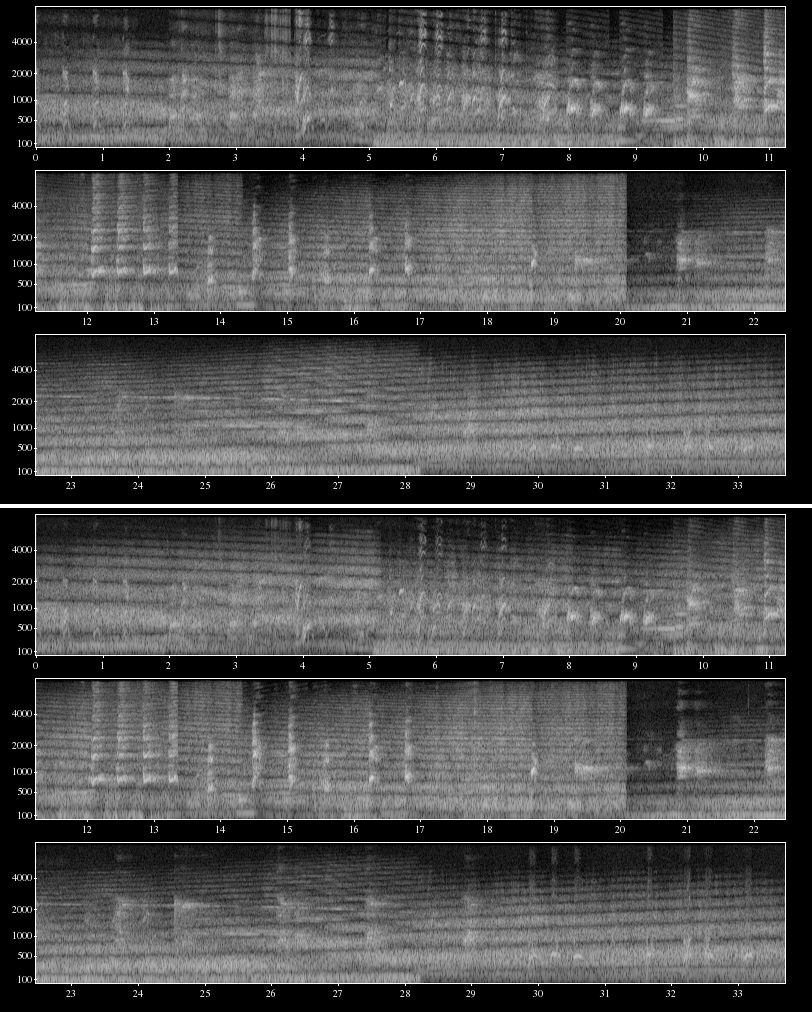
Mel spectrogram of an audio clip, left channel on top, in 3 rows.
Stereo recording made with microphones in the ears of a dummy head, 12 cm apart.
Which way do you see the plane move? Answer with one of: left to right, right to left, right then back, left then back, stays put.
right to left.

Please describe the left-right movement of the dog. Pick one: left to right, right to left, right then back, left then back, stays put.
left to right.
